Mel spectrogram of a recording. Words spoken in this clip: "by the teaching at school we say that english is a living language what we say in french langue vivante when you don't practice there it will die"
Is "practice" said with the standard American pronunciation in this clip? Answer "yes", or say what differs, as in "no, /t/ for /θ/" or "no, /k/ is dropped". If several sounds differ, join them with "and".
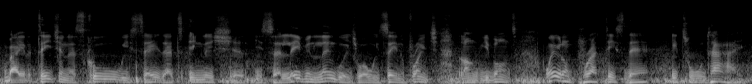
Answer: yes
